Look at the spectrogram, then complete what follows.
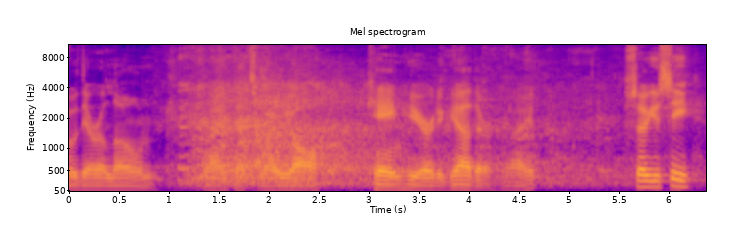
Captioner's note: audience laughs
